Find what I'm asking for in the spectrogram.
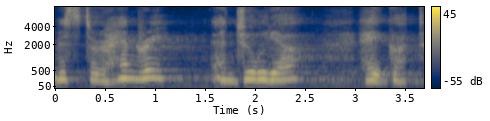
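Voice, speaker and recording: Noticeable background noise and audible room echo surround a woman with an Arabic accent, who speaks at a fairly high pitch with fairly even intonation. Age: 70s. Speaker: conference speaker. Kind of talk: personal testimony. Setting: conference with audience. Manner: halting.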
